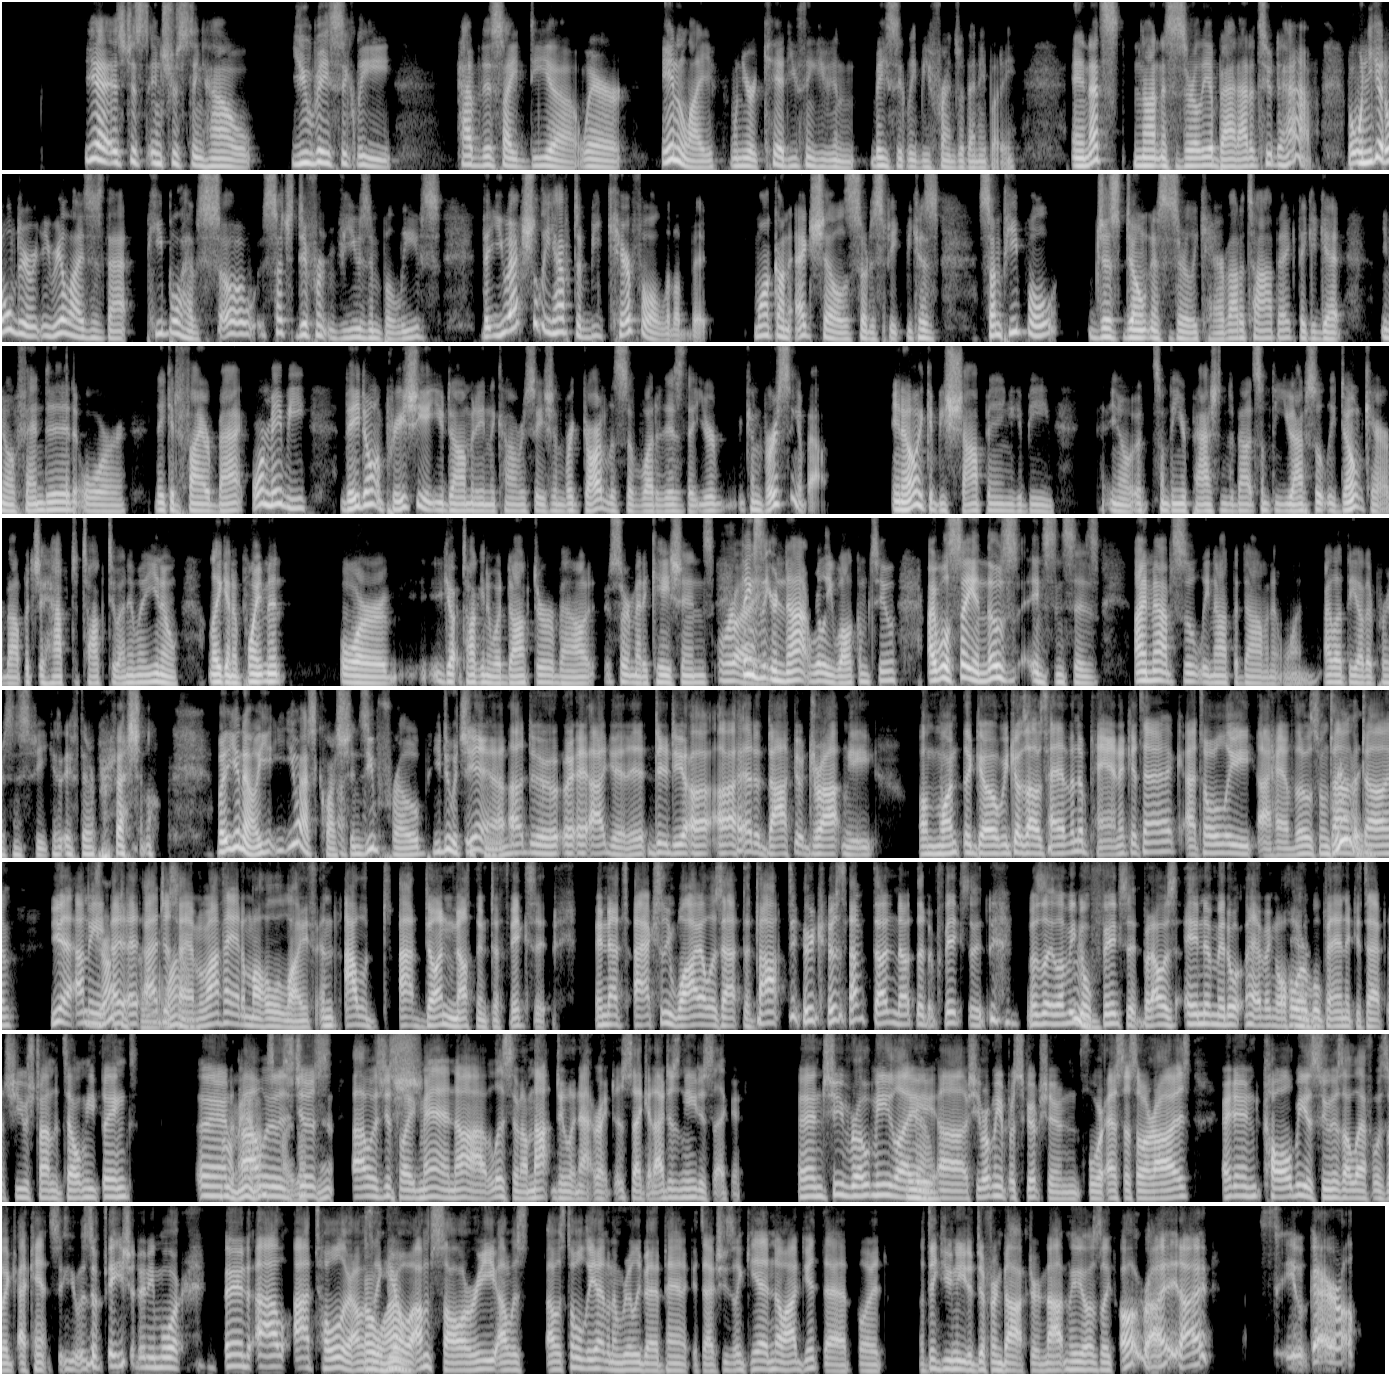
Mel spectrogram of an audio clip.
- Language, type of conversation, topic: English, unstructured, How can I keep conversations balanced when someone else dominates?
- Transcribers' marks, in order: laughing while speaking: "professional"; chuckle; laughing while speaking: "doctor 'cause I've done nothing to fix it"; laughing while speaking: "as a patient anymore"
